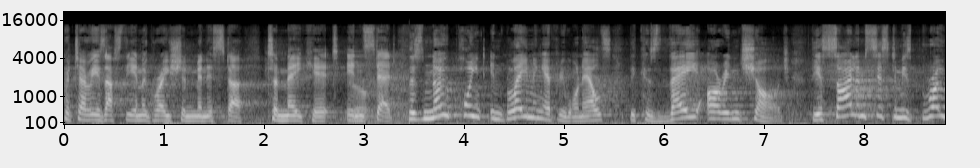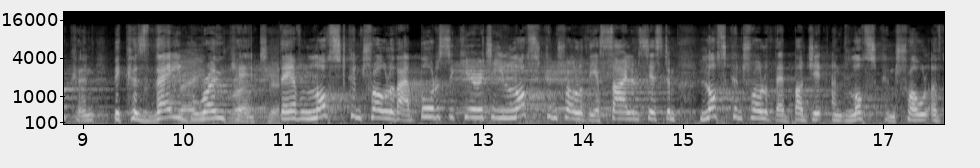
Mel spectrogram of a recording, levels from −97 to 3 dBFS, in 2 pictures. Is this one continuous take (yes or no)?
no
